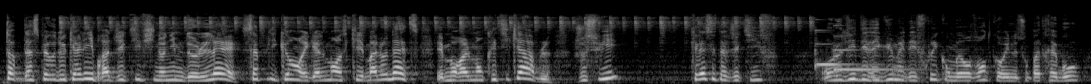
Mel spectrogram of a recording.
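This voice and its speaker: A man with a high-sitting voice and quick pace hosts a TV quiz show in a studio. He reads clues theatrically, exclaims, and cheers contestants on in an animated way. He's recorded from a distance over theme music and a studio audience.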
